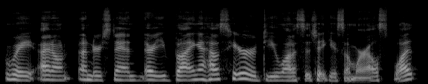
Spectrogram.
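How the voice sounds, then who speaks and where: A woman's voice: mid-range voice, steady tone, fast talker, vocal fry, fairly bright tone, dry recording, clean studio sound. A woman playing in a tabletop role-playing game, improvising in casual conversation. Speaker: player in a tabletop game podcast. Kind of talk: casual improvised in-character chat.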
